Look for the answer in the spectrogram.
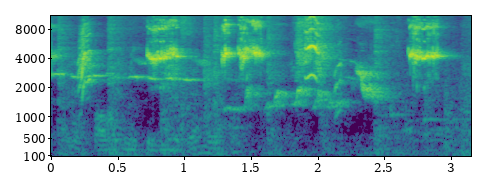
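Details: Long-tailed shrike lure song for drawing answers from other shrikes: whistled slurred notes mixed with scratchy chatter and harsh squeaks in short, uneven phrases.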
